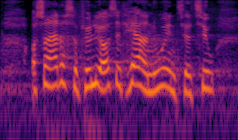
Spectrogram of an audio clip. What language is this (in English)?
Danish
